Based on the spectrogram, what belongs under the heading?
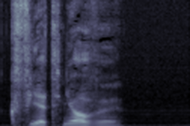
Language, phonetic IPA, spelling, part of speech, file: Polish, [kfʲjɛtʲˈɲɔvɨ], kwietniowy, adjective, Pl-kwietniowy.ogg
